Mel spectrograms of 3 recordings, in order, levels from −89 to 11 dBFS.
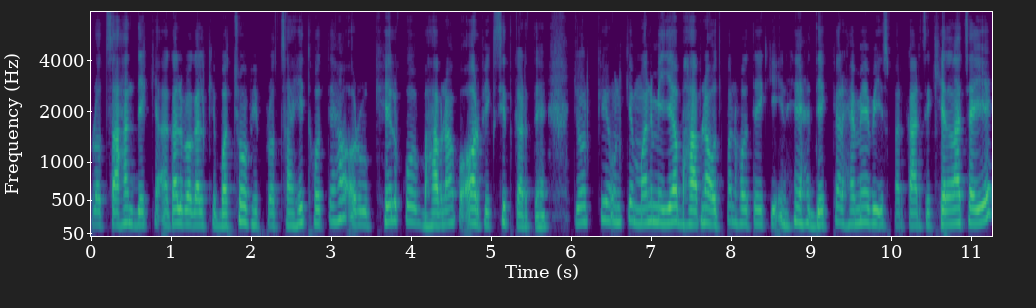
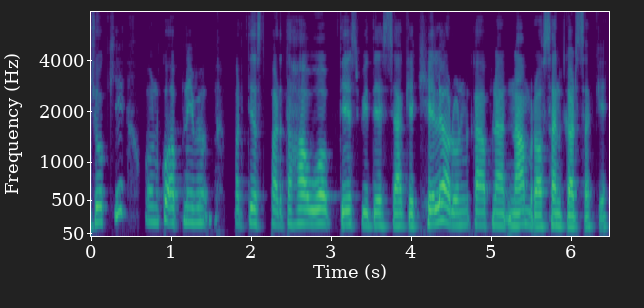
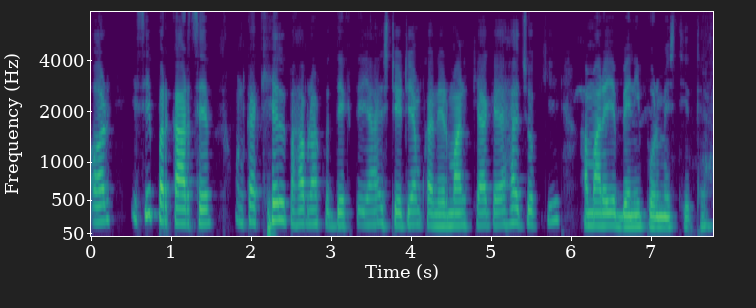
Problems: none marked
